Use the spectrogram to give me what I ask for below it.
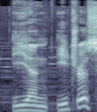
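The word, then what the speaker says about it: Ion Idriess: a positive influence on your life was author Ian Idis am I pronouncing the name right that's correct yeah yep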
